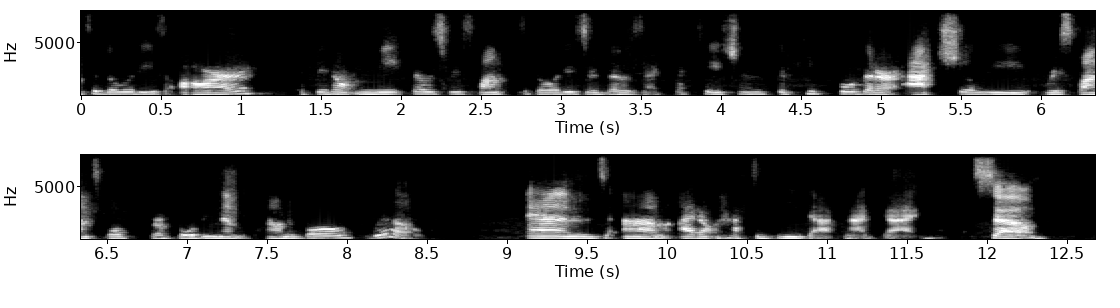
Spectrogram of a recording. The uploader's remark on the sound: Recorded on August 12, 2020 as part of the August Webinar Series.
